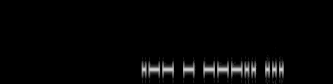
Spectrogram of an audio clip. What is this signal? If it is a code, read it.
Morse code, heard as a keyed tone, about 36 wpm, 700 Hz. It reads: WT8S
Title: USA Call Signs - 4 Characters - 35wpm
